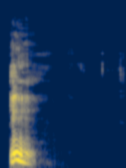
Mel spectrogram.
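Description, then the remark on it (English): A single short throat clearing, a raspy voiced burst lasting about a third of a second, followed by near silence with a couple of faint clicks. “Now I'm going to I'm always going to be clearing my throat, I'm afraid.”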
